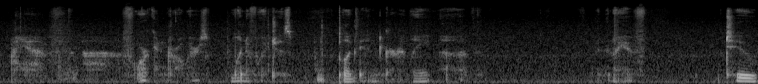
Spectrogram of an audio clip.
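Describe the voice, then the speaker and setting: A whispered voice comes through at a moderate pace, with noticeable background noise behind it. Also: woman. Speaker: ASMR creator. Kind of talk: ASMR show and tell, casual talk to camera. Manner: soft-spoken, whispery.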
